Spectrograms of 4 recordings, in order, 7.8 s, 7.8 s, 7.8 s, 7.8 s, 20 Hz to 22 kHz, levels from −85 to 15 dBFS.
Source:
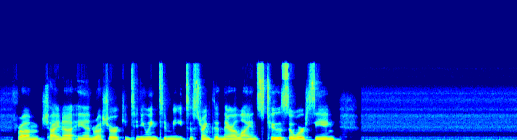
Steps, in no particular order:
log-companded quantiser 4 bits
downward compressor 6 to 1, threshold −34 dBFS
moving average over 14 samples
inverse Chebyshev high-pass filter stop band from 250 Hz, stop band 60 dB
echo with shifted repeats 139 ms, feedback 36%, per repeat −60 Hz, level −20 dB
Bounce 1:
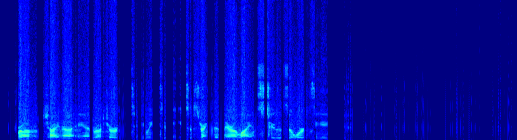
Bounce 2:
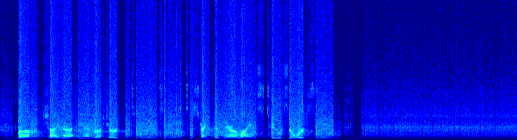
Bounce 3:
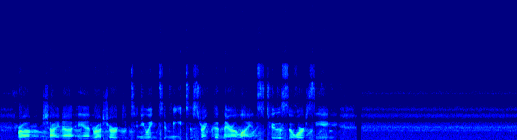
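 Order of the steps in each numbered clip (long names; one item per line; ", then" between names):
moving average, then downward compressor, then echo with shifted repeats, then inverse Chebyshev high-pass filter, then log-companded quantiser
downward compressor, then moving average, then log-companded quantiser, then echo with shifted repeats, then inverse Chebyshev high-pass filter
echo with shifted repeats, then inverse Chebyshev high-pass filter, then log-companded quantiser, then downward compressor, then moving average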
